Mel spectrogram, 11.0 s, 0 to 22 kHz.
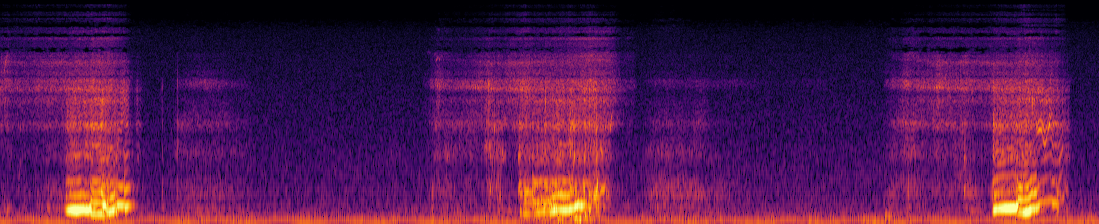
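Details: A person records their own sleep and wonders if it is snoring or sleep apnea: three rough, fluttering snores on breathing in, about 13 a minute, with quiet breathing between them.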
